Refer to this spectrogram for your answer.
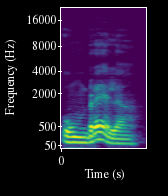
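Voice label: "umbrella", Romanian; gcompris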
